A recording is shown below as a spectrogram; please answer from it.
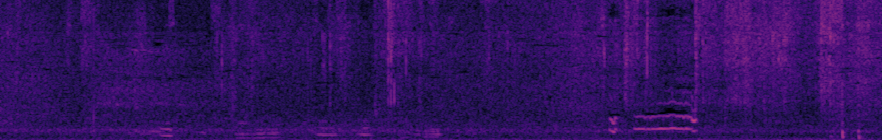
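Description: Backyard hens clucking softly in short, low murmurs, then one louder, clearer cluck about three seconds in.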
